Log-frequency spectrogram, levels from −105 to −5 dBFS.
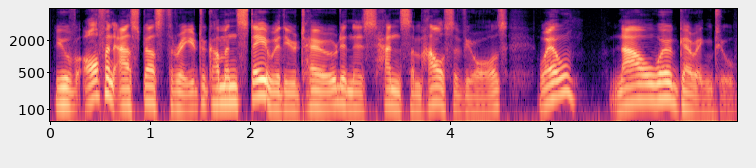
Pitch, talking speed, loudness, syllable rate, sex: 120 Hz, 200 wpm, -19 LUFS, 5.0 syllables/s, male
